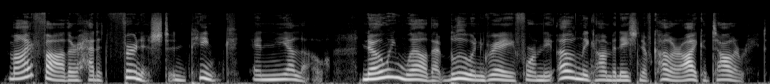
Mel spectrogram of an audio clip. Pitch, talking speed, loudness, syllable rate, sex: 220 Hz, 185 wpm, -17 LUFS, 5.5 syllables/s, female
